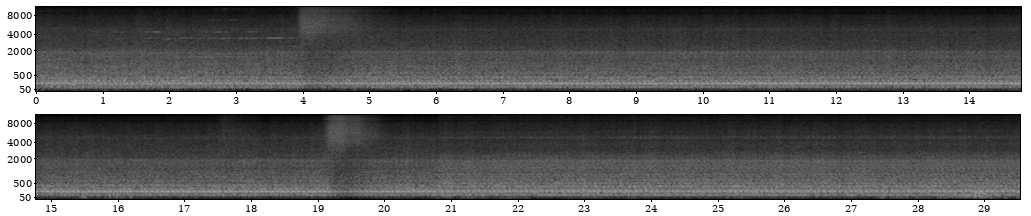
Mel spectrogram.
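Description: Steady diesel drone of a passenger train standing at the platform, with two short hisses of air from its brakes, about four seconds in and again some fifteen seconds later.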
